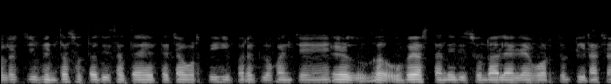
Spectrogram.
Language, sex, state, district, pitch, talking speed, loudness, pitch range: Marathi, male, Maharashtra, Nagpur, 110 Hz, 155 wpm, -25 LUFS, 105-115 Hz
